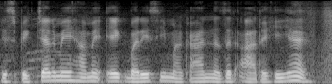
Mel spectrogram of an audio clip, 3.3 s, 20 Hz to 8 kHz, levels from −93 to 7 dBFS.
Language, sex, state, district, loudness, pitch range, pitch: Hindi, male, Assam, Kamrup Metropolitan, -16 LUFS, 115-135 Hz, 120 Hz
